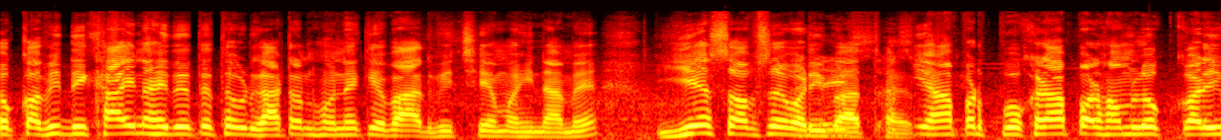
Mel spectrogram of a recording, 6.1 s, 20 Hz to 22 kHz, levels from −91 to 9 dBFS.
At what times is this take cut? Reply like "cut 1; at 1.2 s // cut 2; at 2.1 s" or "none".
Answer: cut 1; at 4.6 s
